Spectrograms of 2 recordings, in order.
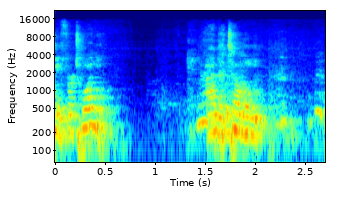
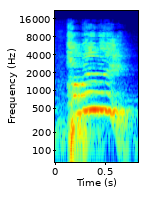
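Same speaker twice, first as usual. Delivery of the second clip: excited Habibi greeting; 6 dB louder than usual. Retold or imitated. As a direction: greet him like a long-lost brother. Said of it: "somebody coming up to me like".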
